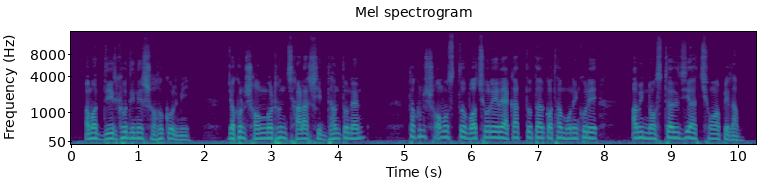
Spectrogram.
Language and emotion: Bengali, sad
